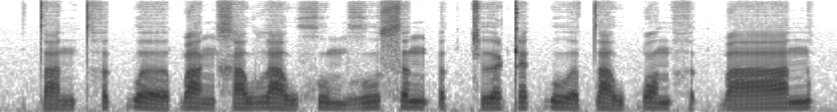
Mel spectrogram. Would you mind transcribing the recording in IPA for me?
t̪ a˨˩ n t̪ʰ ə˦˥ k̚ w əː˨˩˦ ɓ a˨˩ ŋ x a˧ w l a˨˩˦ w x u˨˩ m ɣ u˧ s ə˧ ŋ ʔ ə˨˩ k̚ c ɨ˧ ə̯ ʈ ɛ˦˥ k̚ w u˨˩˦ ə̯ t̪ a˨˩˦ w ɓ ɔ˧ n h ə˨˩ k̚ ɓ aː˧˥ n

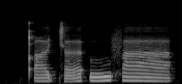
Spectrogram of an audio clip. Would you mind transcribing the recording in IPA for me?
qʼ ɐː˨ c ɐː˩˥ ʔ uː˧˥ f aː˥˧

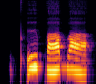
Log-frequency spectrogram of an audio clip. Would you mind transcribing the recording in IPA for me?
pʼ ɨ p a b a

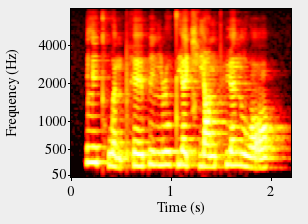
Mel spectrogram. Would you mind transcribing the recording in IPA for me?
l i˥ kʰ w ə̰˨˩ n pʰ e˧˥ ɪ̯ p i˥ ŋ ɻ u˥˩ t̪ j ɛ˥ t͡ɕʰ j ɑ˧˥ ŋ pʰ ɥ ɛ˥ n l w ɔ̰˨˩˦

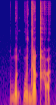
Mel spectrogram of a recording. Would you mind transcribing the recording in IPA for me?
ɓ ʌ k͡p u d i qʰ ə̰

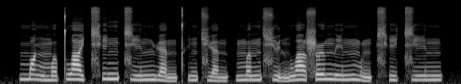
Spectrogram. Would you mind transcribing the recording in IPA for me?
m ɑ˥˩ ŋ m ɤ˧˥ t̪ w a˥˩ ɪ̯ t͡ɕʰ i˥ ŋ t͡ɕ i˧˥ n m ɥ ɛ̰˨˩ n t̪ʰ i˦ ŋ t͡ɕ ɥ ɛ˩ n | m ə˧˥ n ɕ y̰˨˩ n w ä˥˩ ʂ ɻ̩˥ n̪ i˧˥ n m ʊ̰˨˩ ŋ t͡ɕʰ i˧˥ t͡ɕ i˥ n

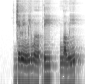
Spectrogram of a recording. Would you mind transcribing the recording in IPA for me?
ɡ e˦ l ĩ˧ w i˦ w o˧ | ɾ i˦ | w ɔ˨ w ĩ˨˦

